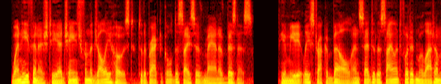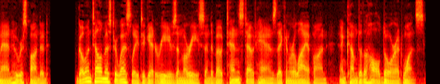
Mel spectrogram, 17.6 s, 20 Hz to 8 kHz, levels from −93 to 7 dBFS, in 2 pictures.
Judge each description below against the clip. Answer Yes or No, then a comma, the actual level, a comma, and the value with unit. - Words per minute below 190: No, average, 200 wpm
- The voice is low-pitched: Yes, very low, 85 Hz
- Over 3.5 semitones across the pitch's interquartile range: No, average, 2.8 semitones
